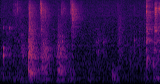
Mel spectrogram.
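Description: A man chewing a mouthful of food, with a few short, soft mouth noises spread through the moment.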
